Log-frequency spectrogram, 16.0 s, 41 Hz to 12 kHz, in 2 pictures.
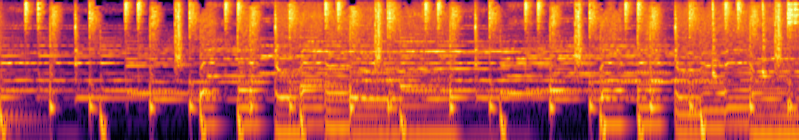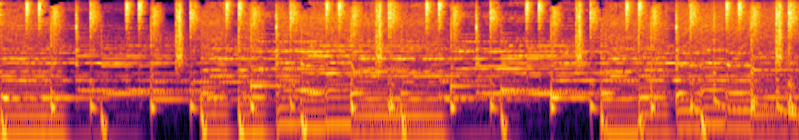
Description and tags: short loops 26 02 2015 5
made in ableton live 9 lite
- vst plugins : Alchemy
- midi instrument ; novation launchkey 49 midi keyboard
you may also alter/reverse/adjust whatever in any editor
gameloop game music loop games dark sound melody tune techno pause
dark, game, gameloop, games, loop, melody, music, pause, sound, techno, tune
